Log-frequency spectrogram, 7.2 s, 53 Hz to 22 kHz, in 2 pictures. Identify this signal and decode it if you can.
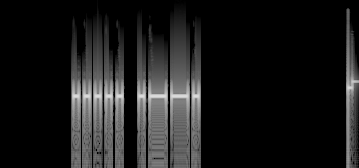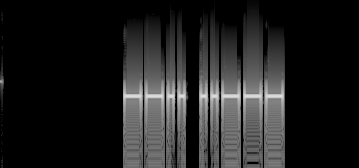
Morse code, heard as a keyed tone, about 22 wpm, 700 Hz. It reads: 5 P Z 2
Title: Single-Letter Single-Number 22wpm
